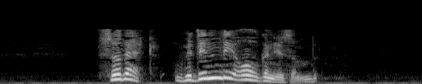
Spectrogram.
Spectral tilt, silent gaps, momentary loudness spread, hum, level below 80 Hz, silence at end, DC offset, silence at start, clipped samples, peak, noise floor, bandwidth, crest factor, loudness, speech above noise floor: -8 dB/octave; none; 21 LU; none; -50 dBFS; 1.05 s; under 0.1%; 1 s; under 0.1%; -2 dBFS; -51 dBFS; 5.4 kHz; 16 dB; -16 LUFS; 35 dB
